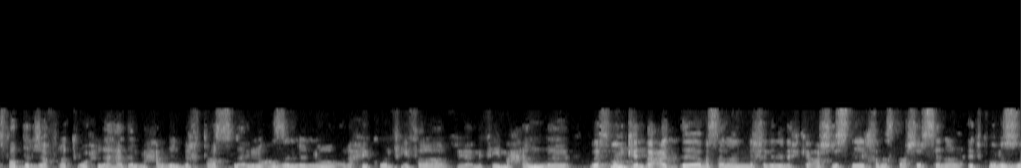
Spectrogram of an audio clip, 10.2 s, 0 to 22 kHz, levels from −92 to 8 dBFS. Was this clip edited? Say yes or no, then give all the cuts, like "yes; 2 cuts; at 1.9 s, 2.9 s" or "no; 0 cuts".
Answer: yes; 1 cut; at 5.8 s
